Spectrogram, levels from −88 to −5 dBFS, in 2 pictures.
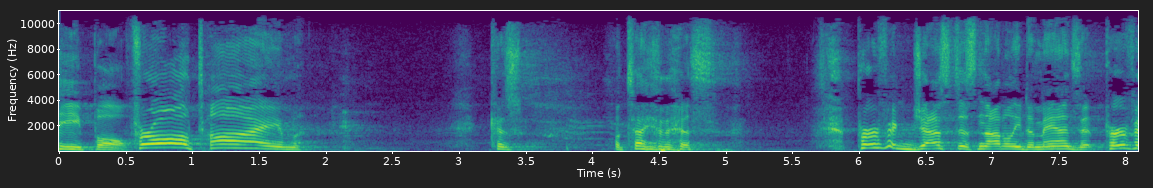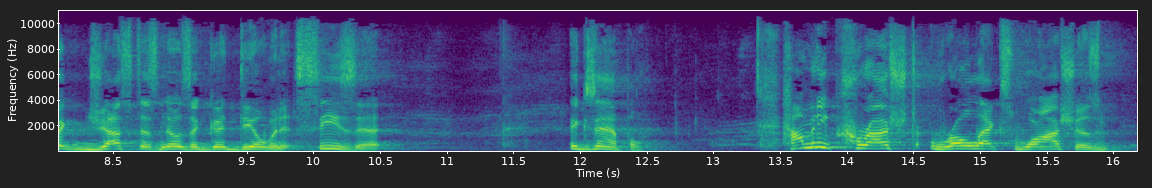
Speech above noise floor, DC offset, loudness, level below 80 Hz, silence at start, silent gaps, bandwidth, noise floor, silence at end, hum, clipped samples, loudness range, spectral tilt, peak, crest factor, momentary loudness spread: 36 dB; under 0.1%; -19 LUFS; -48 dBFS; 0 s; none; 11 kHz; -55 dBFS; 0 s; none; under 0.1%; 6 LU; -4 dB/octave; -4 dBFS; 16 dB; 15 LU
